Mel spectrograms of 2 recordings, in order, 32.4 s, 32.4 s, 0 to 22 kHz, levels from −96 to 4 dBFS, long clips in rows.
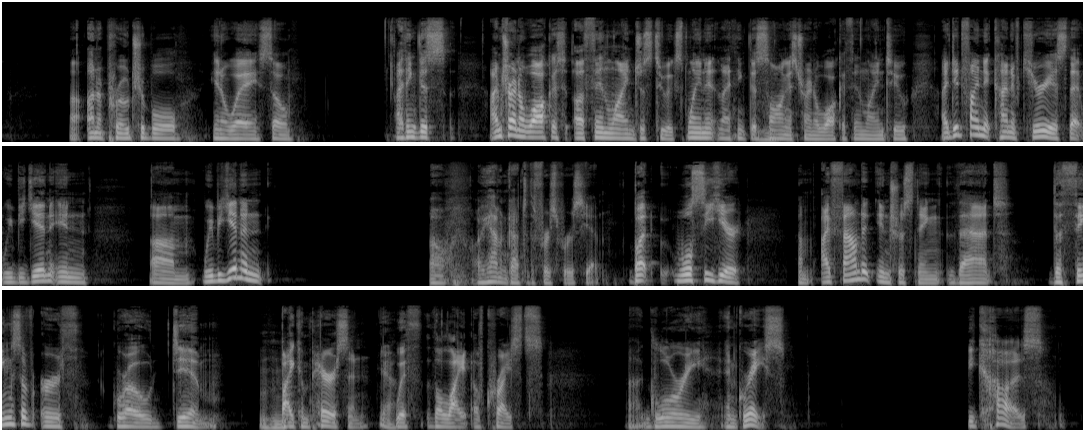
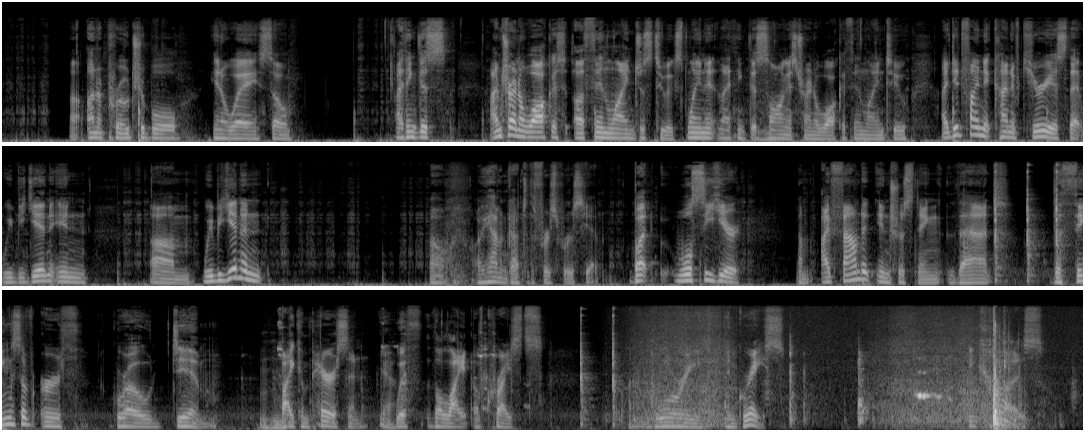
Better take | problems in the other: first | household noises; very loud; throughout; 1 dB above the speech

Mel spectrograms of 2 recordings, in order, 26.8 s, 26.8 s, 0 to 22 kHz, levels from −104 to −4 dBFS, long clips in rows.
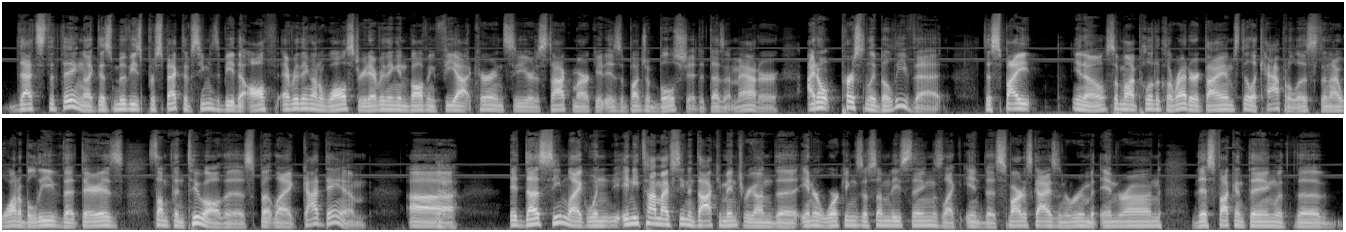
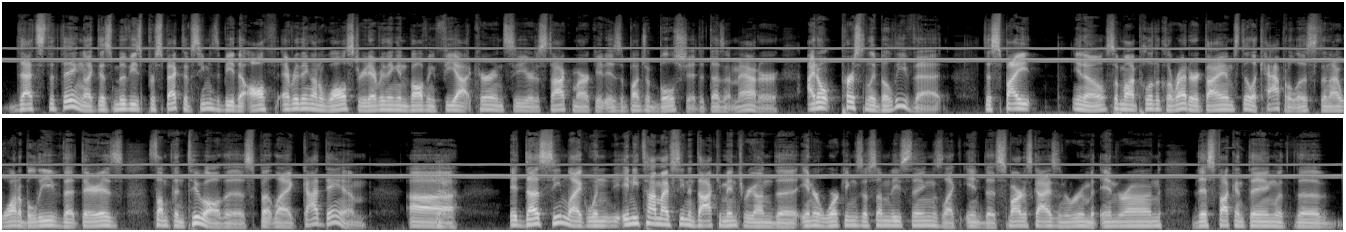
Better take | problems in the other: first | high-pitched whine; loud; throughout; 3 kHz, 9 dB below the speech; faint in the first

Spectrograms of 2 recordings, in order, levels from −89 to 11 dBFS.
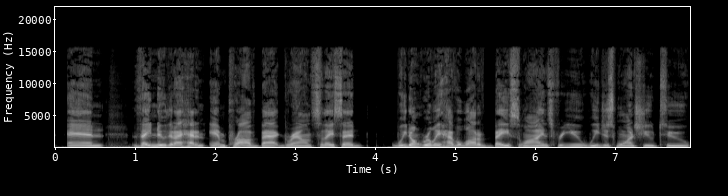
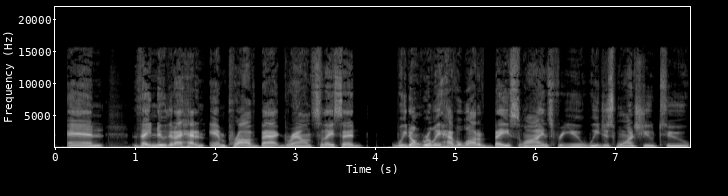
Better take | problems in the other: neither | none

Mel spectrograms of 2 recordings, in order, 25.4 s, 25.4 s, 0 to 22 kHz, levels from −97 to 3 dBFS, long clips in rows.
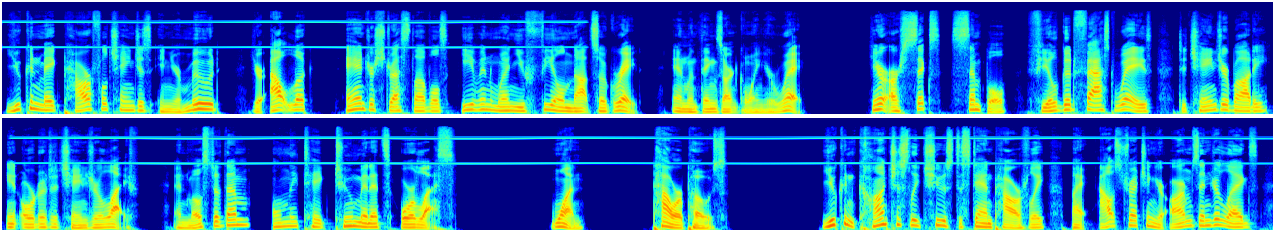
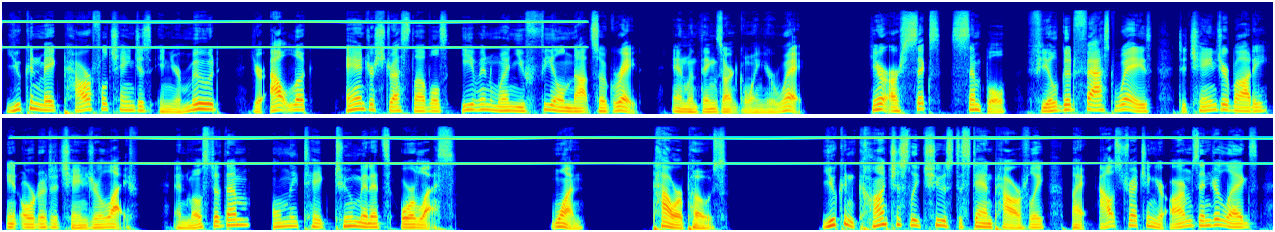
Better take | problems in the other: first | high-pitched whine; loud; until 6 s and from 13 s on; 10.5 kHz, 9 dB below the speech; faint in the first

